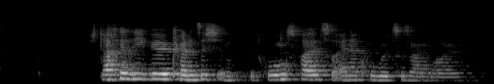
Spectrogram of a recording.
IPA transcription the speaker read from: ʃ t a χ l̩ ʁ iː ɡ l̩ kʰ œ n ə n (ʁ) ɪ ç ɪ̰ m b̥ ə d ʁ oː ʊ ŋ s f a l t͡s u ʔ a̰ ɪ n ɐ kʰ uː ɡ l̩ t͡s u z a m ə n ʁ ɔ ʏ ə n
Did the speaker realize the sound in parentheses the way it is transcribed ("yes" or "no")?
no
